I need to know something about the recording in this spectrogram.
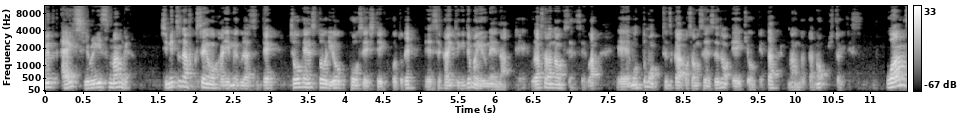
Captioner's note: speaking Japanese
